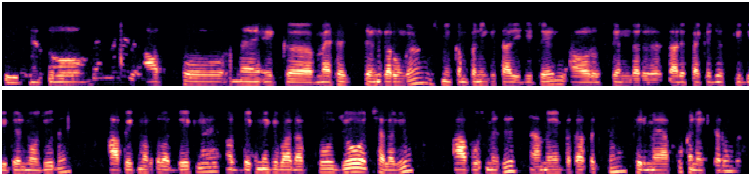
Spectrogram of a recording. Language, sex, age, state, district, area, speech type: Urdu, male, 18-30, Uttar Pradesh, Saharanpur, urban, conversation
